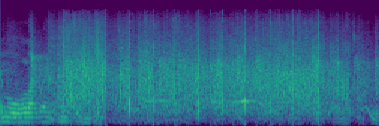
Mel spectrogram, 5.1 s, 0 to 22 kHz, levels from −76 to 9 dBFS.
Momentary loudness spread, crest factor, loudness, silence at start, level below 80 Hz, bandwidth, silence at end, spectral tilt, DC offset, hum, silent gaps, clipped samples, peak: 5 LU; 18 dB; -18 LUFS; 0 s; -64 dBFS; 16.5 kHz; 0 s; -1.5 dB/octave; under 0.1%; none; none; under 0.1%; -2 dBFS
